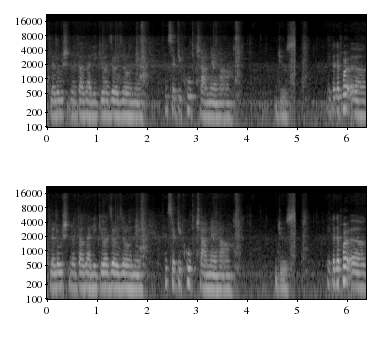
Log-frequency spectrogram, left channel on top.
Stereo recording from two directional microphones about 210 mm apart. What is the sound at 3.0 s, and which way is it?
Speech, 50° right (ahead or behind).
